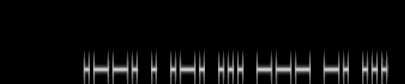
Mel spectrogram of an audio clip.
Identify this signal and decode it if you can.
Morse code, heard as a keyed tone, about 25 wpm, 700 Hz. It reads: PERSONS
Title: ES:S Suffix - Top 100 Words with Base Words 25wpm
